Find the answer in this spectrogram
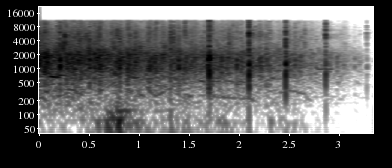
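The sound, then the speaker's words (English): An audience applauds a speaker at the end of a talk, a dense wash of clapping that gradually thins out into a few scattered, sharper claps as it fades away. “Let's give our speaker a round of applause.”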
